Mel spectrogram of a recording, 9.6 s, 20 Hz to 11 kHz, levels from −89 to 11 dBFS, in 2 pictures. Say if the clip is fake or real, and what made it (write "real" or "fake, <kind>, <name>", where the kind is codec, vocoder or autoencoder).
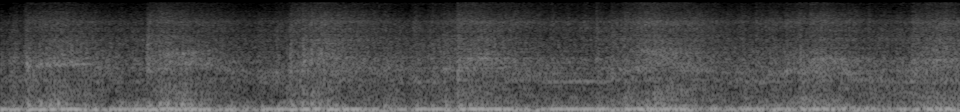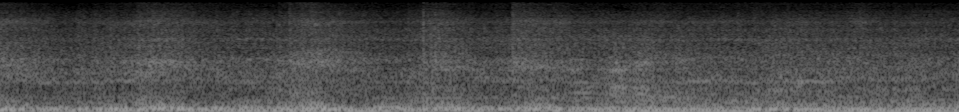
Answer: fake, autoencoder, DAC-VAE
